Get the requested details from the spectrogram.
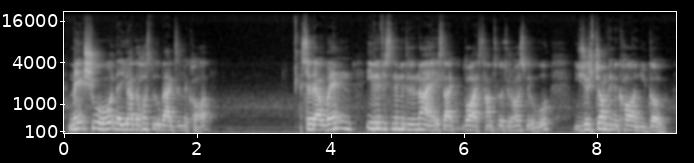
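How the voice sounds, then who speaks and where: Earnest man, higher voice, echoey room. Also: a little fast. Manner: earnest, repeats points for emphasis. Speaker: vlogger giving advice to new fathers. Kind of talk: casual direct-to-camera advice.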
